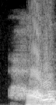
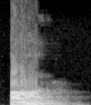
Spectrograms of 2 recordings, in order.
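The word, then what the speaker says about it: hour: इसको हावर नहीं बोलते हैं। हां वर नहीं बोलते हैं। इसको बोलते हैं और और इसको बोलते हैं और मतलब ये एच साइलेंट होता है।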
